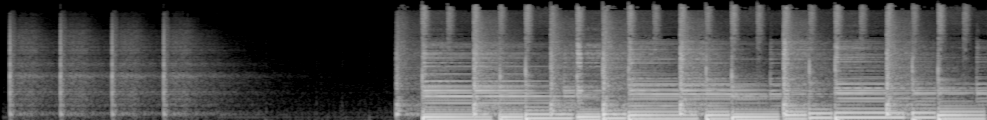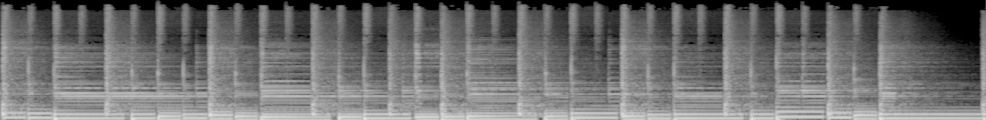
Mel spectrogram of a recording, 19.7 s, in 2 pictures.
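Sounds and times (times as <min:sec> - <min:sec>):
lead melody: 0:04.2 - 0:19.7.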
